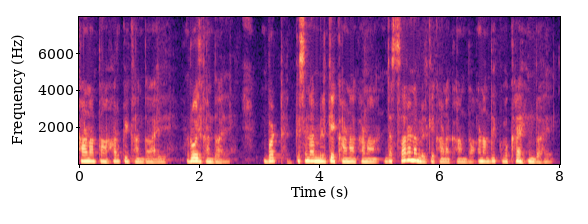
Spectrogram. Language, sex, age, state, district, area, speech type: Punjabi, male, 30-45, Punjab, Tarn Taran, urban, spontaneous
